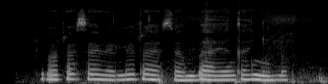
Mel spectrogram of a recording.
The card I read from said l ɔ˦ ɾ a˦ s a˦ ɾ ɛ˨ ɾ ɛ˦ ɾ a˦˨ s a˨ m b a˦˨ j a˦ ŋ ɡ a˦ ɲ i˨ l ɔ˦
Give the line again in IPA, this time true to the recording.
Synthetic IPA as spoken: l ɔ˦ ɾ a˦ s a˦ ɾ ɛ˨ l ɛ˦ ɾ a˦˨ s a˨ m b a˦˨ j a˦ ŋ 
